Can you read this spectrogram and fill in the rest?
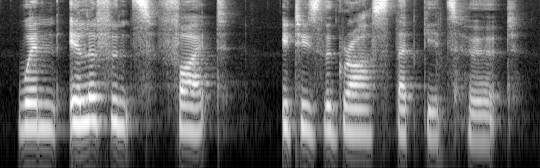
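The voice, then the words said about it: Put-on South African accent. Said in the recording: “That's pretty much all I can do in a South African accent ... I did this saying once in a South African accent”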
